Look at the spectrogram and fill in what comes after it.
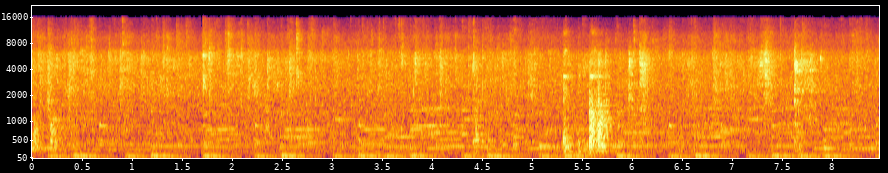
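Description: Diced pork belly sizzling steadily as it fries in its own rendered fat in a wok, being cooked until crisp. A metal ladle scrapes the wok once, loudly, a little past halfway.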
